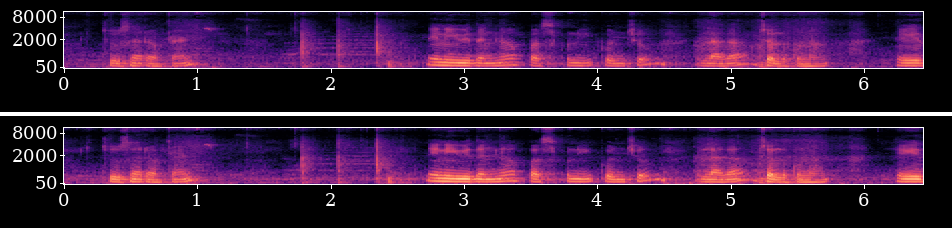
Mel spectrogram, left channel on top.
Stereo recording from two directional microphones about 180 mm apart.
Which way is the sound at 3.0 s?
20° right (ahead or behind).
